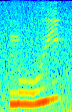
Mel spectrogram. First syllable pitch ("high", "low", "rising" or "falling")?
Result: rising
